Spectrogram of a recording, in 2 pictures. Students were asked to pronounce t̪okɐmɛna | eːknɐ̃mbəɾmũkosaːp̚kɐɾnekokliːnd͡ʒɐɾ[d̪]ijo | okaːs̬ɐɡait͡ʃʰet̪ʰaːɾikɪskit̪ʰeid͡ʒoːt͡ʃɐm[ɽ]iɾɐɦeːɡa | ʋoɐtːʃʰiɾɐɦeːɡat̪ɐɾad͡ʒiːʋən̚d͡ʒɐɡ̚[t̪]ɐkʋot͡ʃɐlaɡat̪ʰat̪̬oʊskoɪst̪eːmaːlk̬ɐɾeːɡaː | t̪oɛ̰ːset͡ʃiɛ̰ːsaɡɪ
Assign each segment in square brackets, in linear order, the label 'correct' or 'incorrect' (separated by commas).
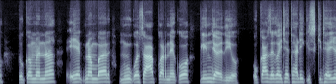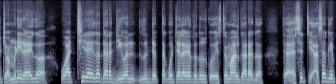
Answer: correct, correct, correct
